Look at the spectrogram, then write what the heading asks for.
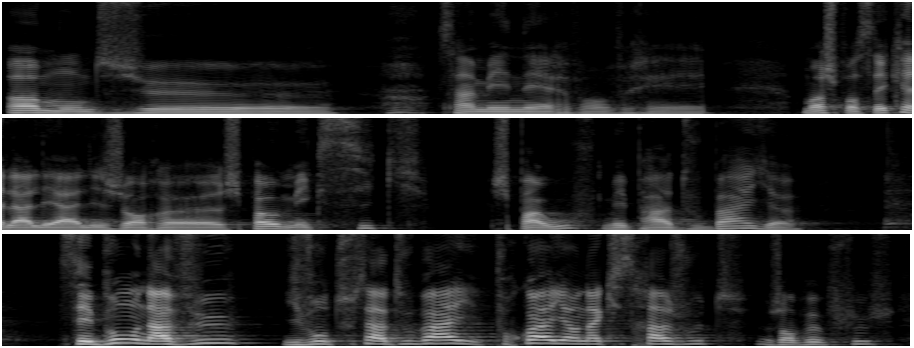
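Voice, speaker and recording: A woman hosting a live stream, commenting with animated, mocking and exaggerated reactions. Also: low-pitched, brisk. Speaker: streamer host.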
